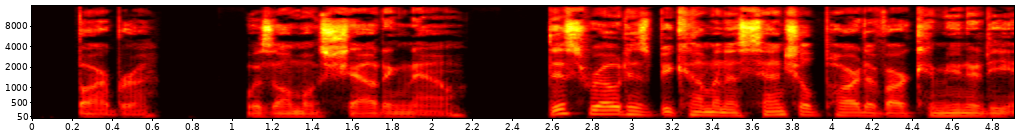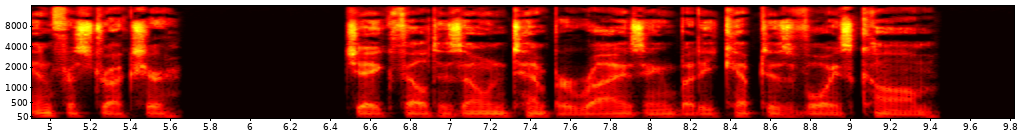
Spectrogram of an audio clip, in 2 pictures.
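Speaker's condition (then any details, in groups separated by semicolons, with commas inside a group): No condition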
